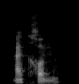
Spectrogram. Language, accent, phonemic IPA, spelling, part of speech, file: French, France, /a.kʁom/, achrome, adjective, LL-Q150 (fra)-achrome.wav
- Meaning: achromatic: colourless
